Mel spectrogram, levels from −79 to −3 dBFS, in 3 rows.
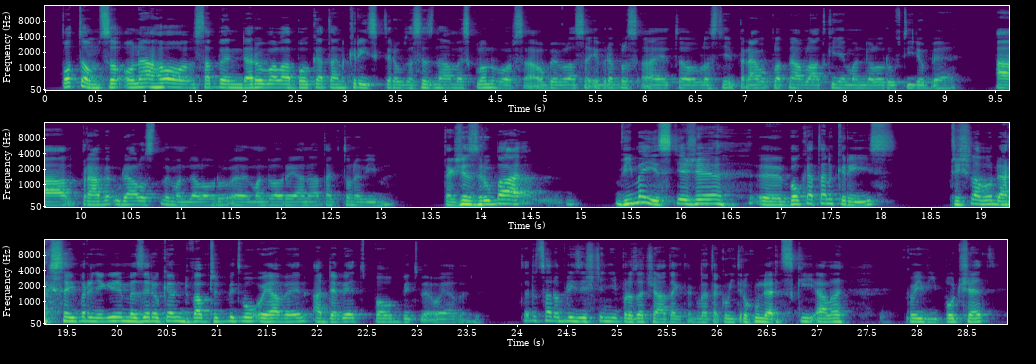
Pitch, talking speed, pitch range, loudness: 145 Hz, 160 wpm, 130-155 Hz, -25 LUFS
